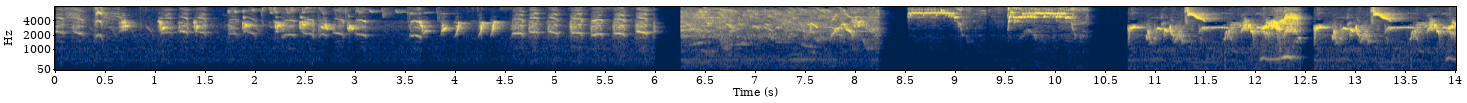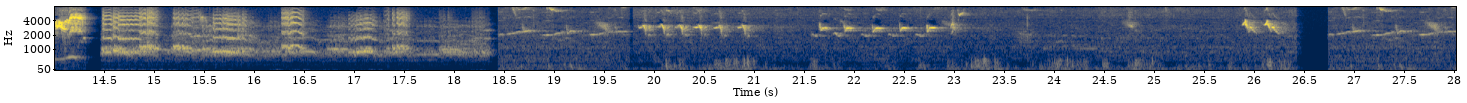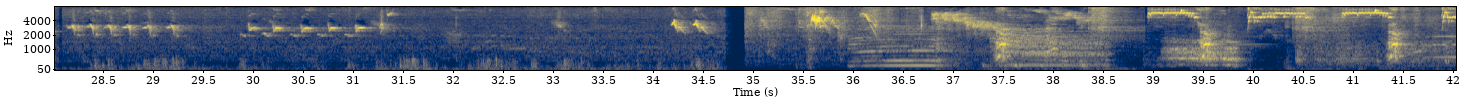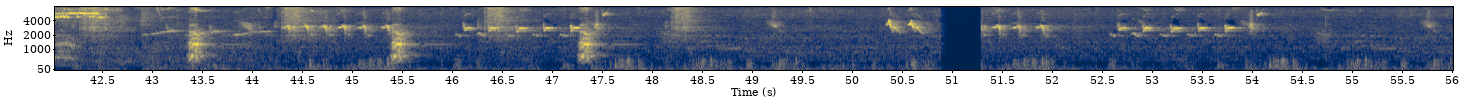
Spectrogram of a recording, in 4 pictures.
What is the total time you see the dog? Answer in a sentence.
The dog can be heard for 11 seconds in total.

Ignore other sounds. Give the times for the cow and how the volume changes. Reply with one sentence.
The cow can be heard from 35.5 to 43.2 s, getting quieter.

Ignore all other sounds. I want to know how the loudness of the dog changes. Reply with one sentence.
The volume of the dog stays about the same.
